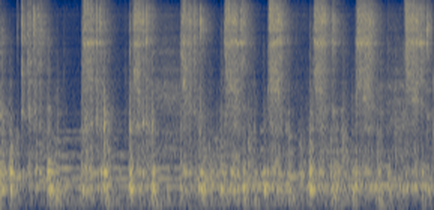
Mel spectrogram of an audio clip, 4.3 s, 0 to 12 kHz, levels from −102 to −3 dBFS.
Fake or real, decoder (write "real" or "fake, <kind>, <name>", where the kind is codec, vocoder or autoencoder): fake, autoencoder, DAC-VAE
